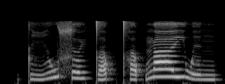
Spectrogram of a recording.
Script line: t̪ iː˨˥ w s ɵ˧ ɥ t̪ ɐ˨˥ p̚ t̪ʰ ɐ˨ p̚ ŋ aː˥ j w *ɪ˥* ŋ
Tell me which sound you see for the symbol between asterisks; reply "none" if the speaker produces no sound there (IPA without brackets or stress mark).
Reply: ɪ˧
